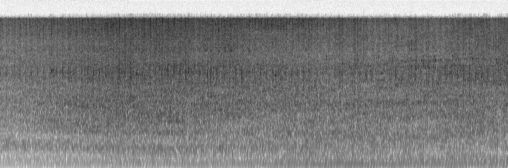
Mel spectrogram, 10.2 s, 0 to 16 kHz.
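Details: 1952 Ford 8N tractor, generator charging: steady, smooth idle with a regular beat about four per second, no knocks or misses; healthy engine.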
